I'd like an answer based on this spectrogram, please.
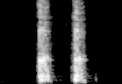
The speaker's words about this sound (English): Pig.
